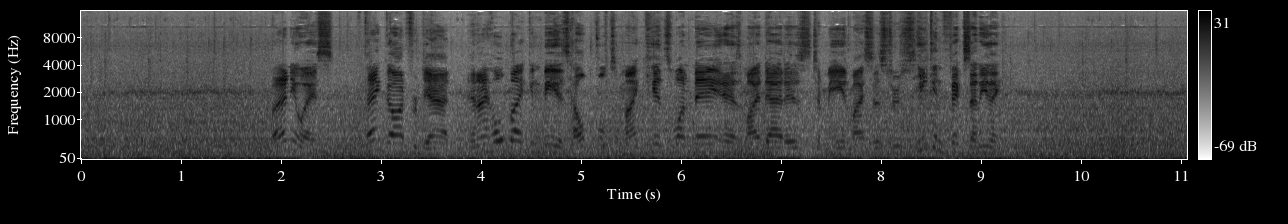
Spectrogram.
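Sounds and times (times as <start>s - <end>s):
diesel engine drone: 0.0s - 11.0s
road noise: 0.0s - 11.0s.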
